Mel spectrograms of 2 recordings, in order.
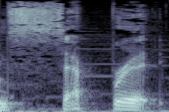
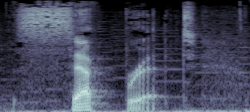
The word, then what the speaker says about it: separate: When separate is an adjective, like here, it's pronounced separate. But when the waitress is doing the math, she is separating. – Oh, okay, 也可以当动词 Right, so as a verb, it's separate. As an adjective, it's separate.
